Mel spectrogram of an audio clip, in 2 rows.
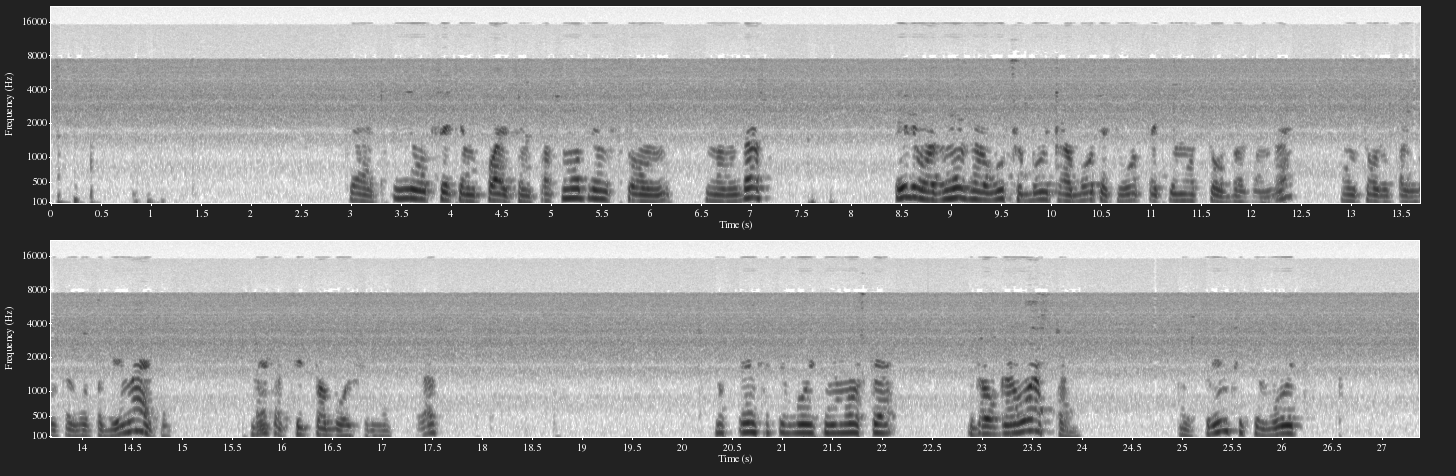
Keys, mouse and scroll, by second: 0.3 ctrl+z, 1.7-3.7 middle drag, 4.3 shift+middle click, 5.7 click, 7.6 r, 12.1 r, 13.5 click, 16.7 r, 18.0 click, 18.8-20.2 middle drag, 21.2 r, 23.1 click, 23.4-23.7 middle drag, 25.1 click, 26.7 click.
